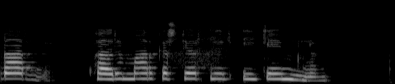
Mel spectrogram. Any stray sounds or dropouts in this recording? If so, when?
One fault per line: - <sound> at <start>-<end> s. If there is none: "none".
none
